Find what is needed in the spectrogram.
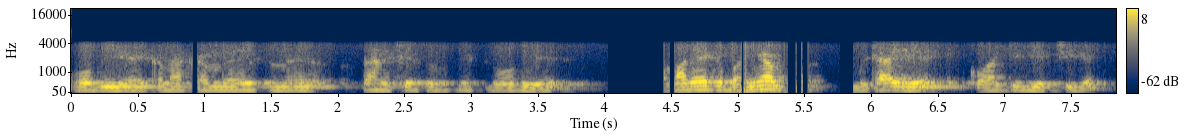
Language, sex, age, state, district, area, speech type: Hindi, male, 30-45, Uttar Pradesh, Prayagraj, rural, conversation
